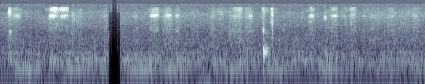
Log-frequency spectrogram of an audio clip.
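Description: Faint scratching of marker pens signing paper prints, in short strokes, over a low steady hum.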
